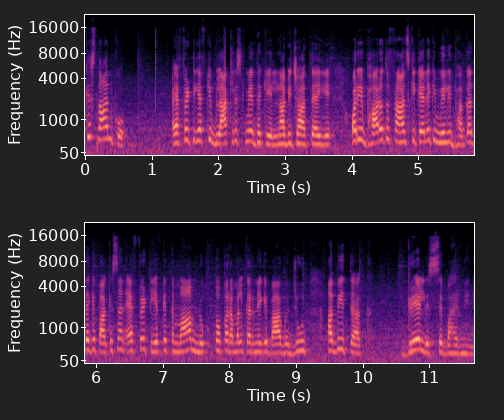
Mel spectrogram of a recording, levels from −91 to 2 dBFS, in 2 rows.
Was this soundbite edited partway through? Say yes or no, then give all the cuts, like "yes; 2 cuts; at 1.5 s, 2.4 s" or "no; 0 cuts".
no; 0 cuts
